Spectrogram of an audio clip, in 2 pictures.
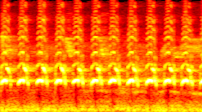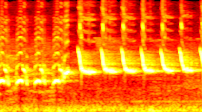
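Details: White-rumped shama in full song, calling a rival: a fast, regular series of loud looping whistled notes, about two per second, switching to a string of higher sweeping slurred whistles.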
